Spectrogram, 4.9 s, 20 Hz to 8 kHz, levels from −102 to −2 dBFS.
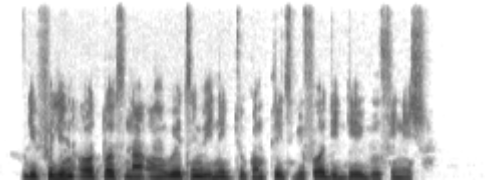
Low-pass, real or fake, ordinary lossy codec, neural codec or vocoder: none; real; none; none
